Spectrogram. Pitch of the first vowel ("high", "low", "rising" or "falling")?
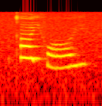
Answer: high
